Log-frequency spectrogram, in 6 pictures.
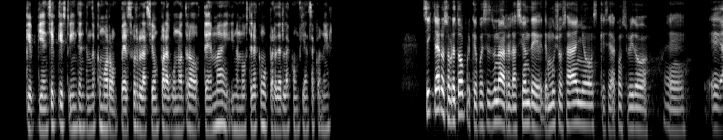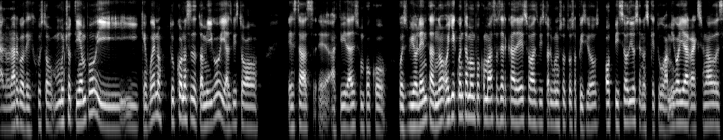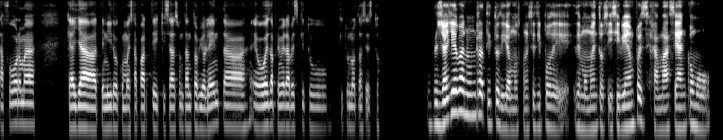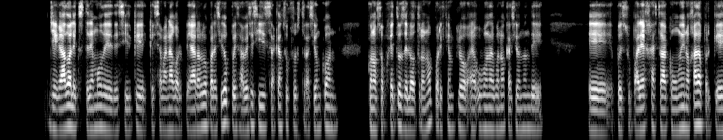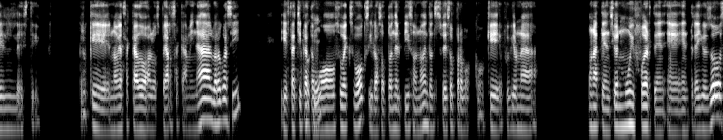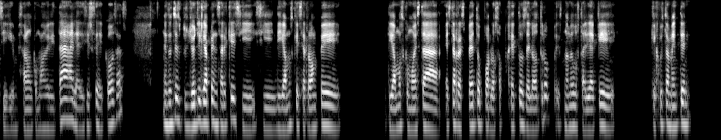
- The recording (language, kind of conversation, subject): Spanish, advice, ¿Cómo puedo expresar mis sentimientos con honestidad a mi amigo sin que terminemos peleando?
- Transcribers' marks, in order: "episodios" said as "opisodios"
